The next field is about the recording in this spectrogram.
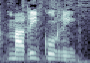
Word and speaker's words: Marie Curie: A ver, sería Marie Curie.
